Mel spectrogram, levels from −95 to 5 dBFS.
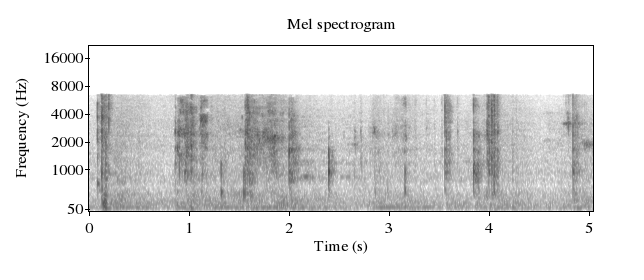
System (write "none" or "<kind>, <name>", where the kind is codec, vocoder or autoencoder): vocoder, BigVGAN v2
